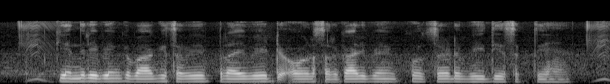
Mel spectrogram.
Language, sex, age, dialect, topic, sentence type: Hindi, male, 18-24, Kanauji Braj Bhasha, banking, statement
